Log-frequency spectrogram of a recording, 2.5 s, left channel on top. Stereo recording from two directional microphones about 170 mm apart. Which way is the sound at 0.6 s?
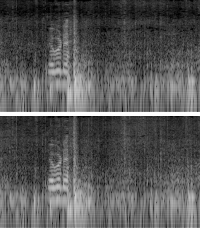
65° right (ahead or behind).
